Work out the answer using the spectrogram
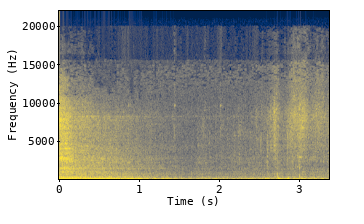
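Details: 1988 Chevrolet Suburban 2500 V8, first start with a new battery after six years in storage: a loud, raw, unmuffled rumble settling into a lumpy idle, with exhaust blowing from a broken header and a strong fuel smell.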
